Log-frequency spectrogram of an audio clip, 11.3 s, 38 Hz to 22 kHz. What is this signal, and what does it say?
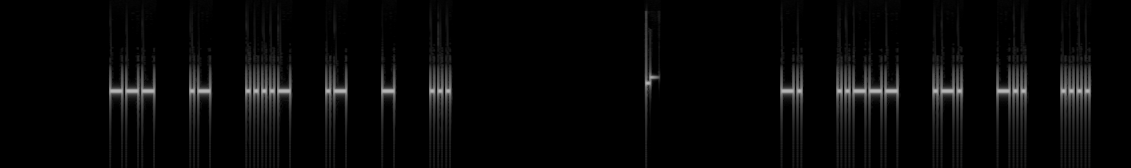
Morse code, heard as a keyed tone, about 30 wpm, spaced as for 17 wpm, 700 Hz. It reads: OA4ATS N2RDH
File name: Lesson 14g - Number 2 - Call Signs 30wpm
